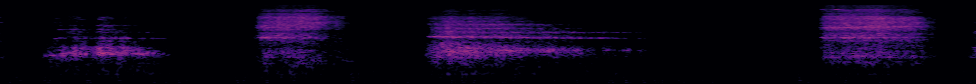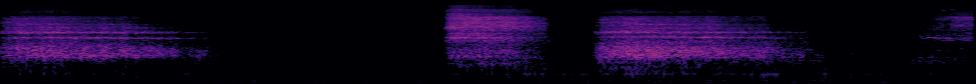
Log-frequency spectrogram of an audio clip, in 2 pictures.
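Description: A man taking three slow, deep breaths, faint, each a short rush of air followed by a longer one.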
